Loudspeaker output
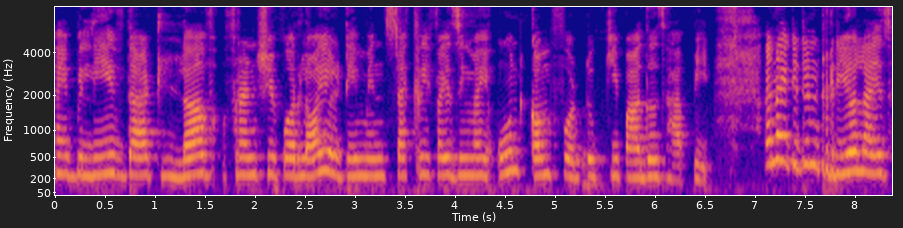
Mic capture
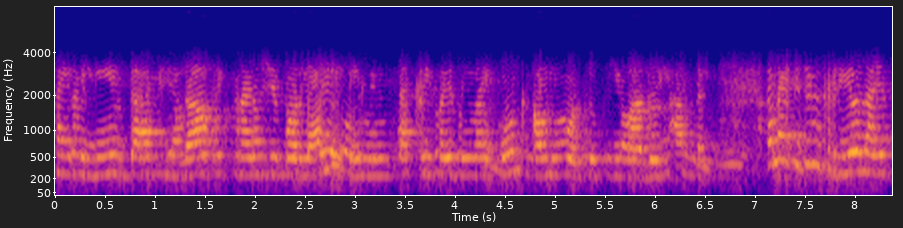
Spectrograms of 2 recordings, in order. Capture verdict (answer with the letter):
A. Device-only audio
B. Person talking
B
